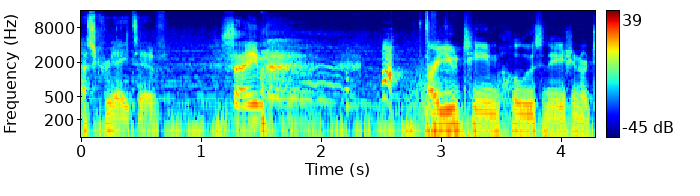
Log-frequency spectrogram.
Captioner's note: laughs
